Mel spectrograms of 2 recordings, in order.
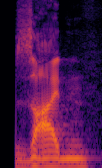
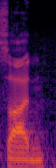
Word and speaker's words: Sidon: Unlike our friends at Tyre, the Sidonians, you're going to find that, and you'll see it spelled with a Z in several places. Zidon, same city, Zidon and Sidon.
